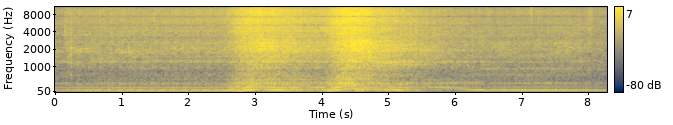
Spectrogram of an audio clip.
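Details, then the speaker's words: 2004 Jeep WJ after muffler, tailpipe and clamp replacement: deep engine note climbs through two quick revs and settles, much quieter, but a faint puffing rasp shows a small exhaust leak remains somewhere. "All right. There's definitely still an exhaust leak somewhere, but sounds a lot a lot better."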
